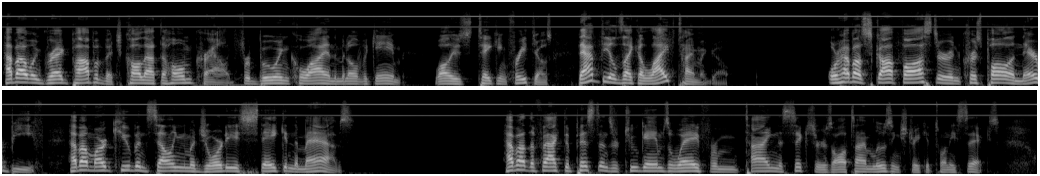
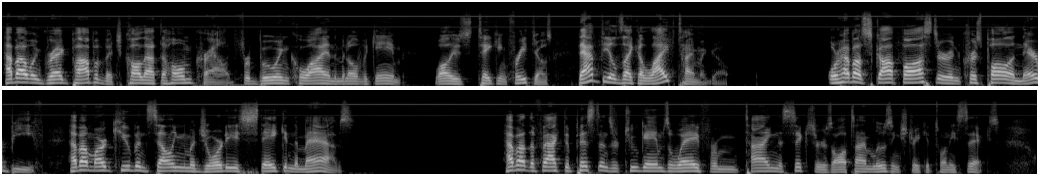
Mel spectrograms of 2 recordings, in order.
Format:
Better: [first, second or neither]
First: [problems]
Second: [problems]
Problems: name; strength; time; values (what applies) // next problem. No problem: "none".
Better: second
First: high-pitched whine; loud; throughout; 11 kHz, 7 dB below the speech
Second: high-pitched whine; faint; throughout; 11 kHz, 20 dB below the speech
